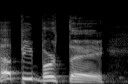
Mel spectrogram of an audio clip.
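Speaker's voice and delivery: put-on cartoon character voice. Recalling the cartoon snowman coming to life, in a Frosty the Snowman voice. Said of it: "That's my best impression of Frosty".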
